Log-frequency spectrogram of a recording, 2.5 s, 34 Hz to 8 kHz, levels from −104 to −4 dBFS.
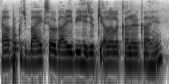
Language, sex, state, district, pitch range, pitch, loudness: Hindi, male, Arunachal Pradesh, Longding, 130-145 Hz, 130 Hz, -13 LUFS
